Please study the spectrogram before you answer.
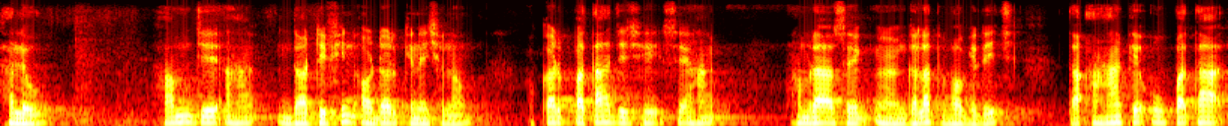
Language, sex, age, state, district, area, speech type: Maithili, male, 45-60, Bihar, Madhubani, urban, spontaneous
